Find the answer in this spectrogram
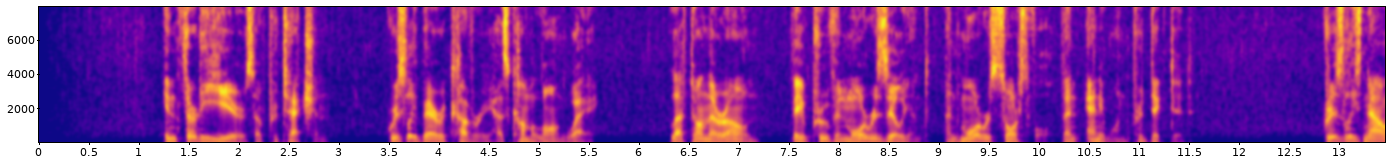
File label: voiceover narration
